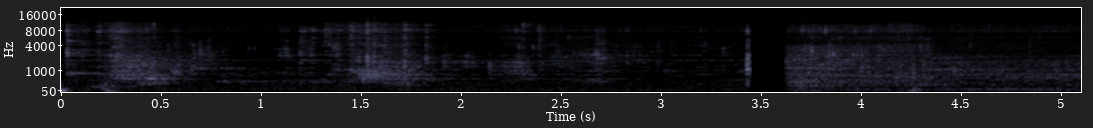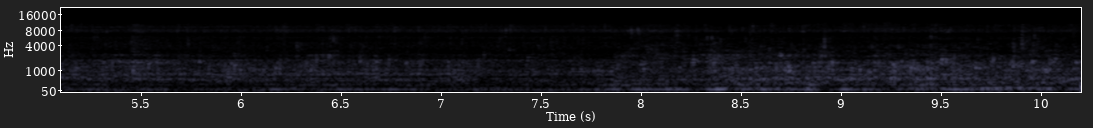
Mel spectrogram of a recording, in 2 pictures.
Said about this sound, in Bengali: এরপর সমস্ত কিছু ভালো করে কষিয়ে নেব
